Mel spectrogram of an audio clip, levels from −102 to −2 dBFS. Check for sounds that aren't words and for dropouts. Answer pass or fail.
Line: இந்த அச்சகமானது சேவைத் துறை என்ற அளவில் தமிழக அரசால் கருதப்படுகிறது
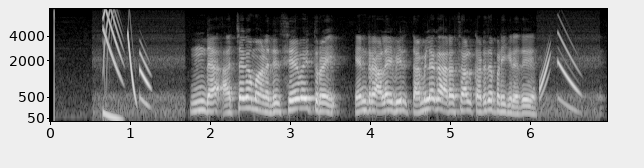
fail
